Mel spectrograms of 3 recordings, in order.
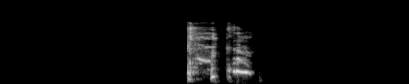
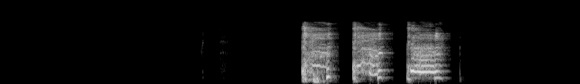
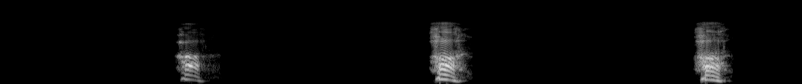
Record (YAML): cough_length: 4.1 s
cough_amplitude: 27486
cough_signal_mean_std_ratio: 0.27
three_cough_length: 5.8 s
three_cough_amplitude: 30414
three_cough_signal_mean_std_ratio: 0.33
exhalation_length: 8.0 s
exhalation_amplitude: 27536
exhalation_signal_mean_std_ratio: 0.22
survey_phase: alpha (2021-03-01 to 2021-08-12)
age: 65+
gender: Female
wearing_mask: 'No'
symptom_cough_any: true
smoker_status: Never smoked
respiratory_condition_asthma: false
respiratory_condition_other: false
recruitment_source: REACT
submission_delay: 4 days
covid_test_result: Negative
covid_test_method: RT-qPCR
